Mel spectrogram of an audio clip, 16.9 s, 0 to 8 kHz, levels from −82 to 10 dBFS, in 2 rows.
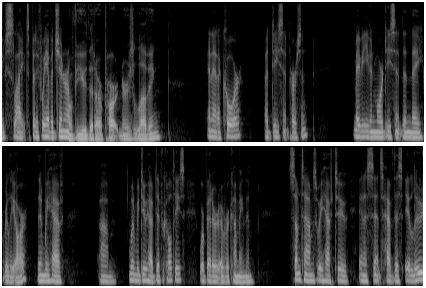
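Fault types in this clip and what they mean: Wrong sample rate: from 1.33 to 3.94 s the audio plays back without rate conversion at 0.73 times normal speed, so the speech drags and drops about 5.5 semitones, sounding low and slow. The ratio fits material recorded at 22 kHz being played at 16 kHz.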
